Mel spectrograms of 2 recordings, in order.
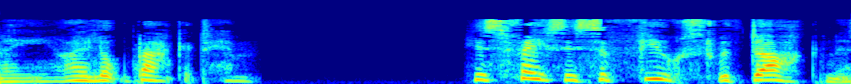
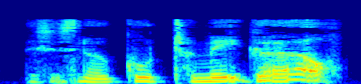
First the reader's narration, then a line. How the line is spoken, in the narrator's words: says, his voice very low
